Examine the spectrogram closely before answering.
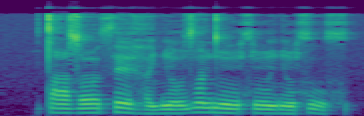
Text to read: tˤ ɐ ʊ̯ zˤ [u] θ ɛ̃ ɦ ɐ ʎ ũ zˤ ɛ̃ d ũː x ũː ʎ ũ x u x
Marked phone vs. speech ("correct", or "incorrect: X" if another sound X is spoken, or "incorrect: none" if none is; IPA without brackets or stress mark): incorrect: uː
